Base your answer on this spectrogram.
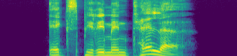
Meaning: inflection of experimentell: 1. strong/mixed nominative/accusative feminine singular 2. strong nominative/accusative plural 3. weak nominative all-gender singular
- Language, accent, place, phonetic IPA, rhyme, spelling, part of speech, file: German, Germany, Berlin, [ɛkspeʁimɛnˈtɛlə], -ɛlə, experimentelle, adjective, De-experimentelle.ogg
